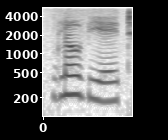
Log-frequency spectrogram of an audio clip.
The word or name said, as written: bloviate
